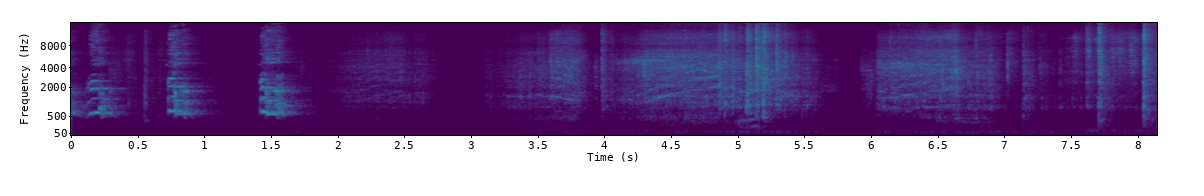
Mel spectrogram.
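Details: Beagle puppy Doodle, scared of a remote control car on first contact, barks three times in quick succession at the start, then shuffling, scraping and household noise follow.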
